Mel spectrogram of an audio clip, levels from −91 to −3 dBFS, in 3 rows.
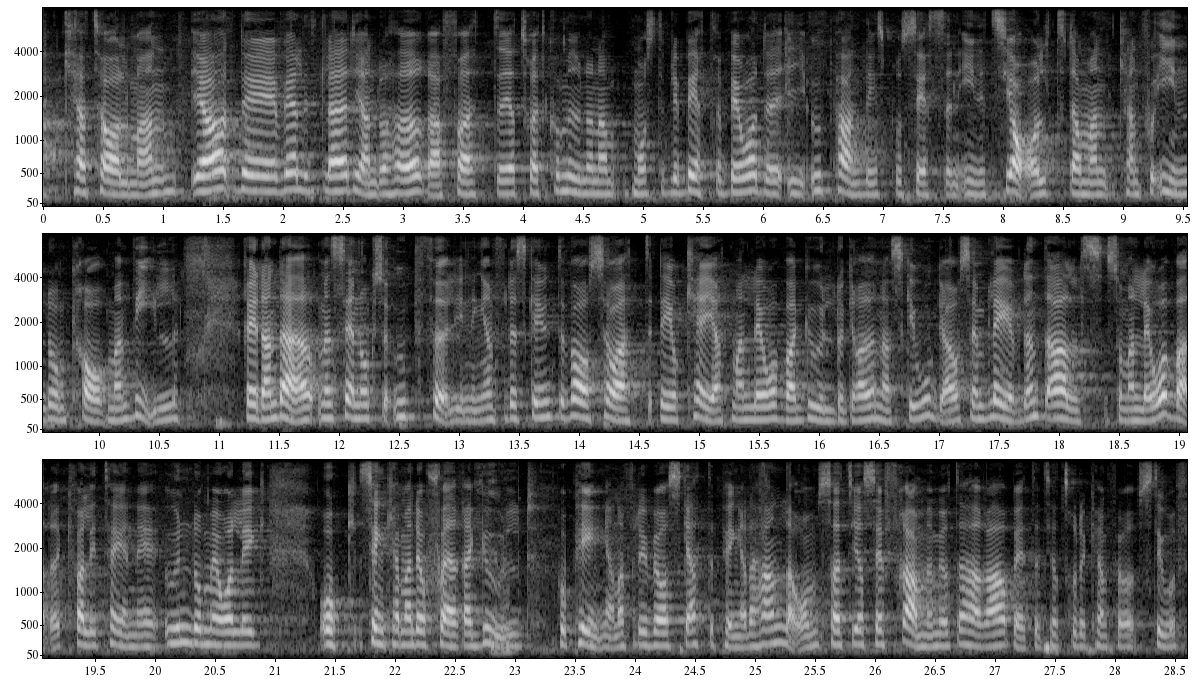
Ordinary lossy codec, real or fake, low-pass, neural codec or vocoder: none; real; none; none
